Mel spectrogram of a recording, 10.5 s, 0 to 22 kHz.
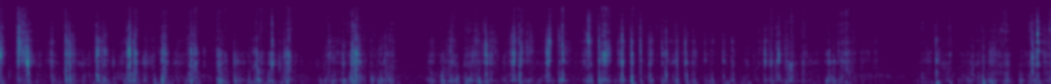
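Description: A cotton swab is dragged and scraped inside a hollow half of a green chili pepper held close to the microphone. It makes dense, crisp scratching and crinkling strokes with a bright, papery edge. The strokes come in rapid bursts with short quiet pauses around 4 and 9 seconds.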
